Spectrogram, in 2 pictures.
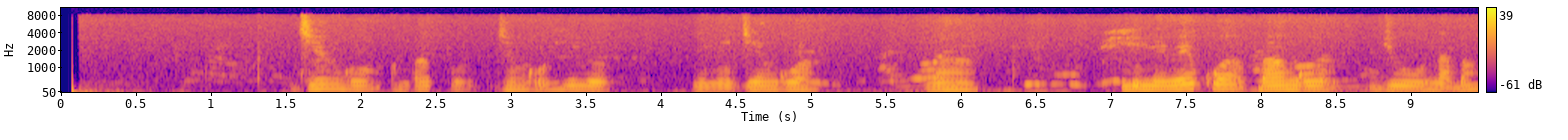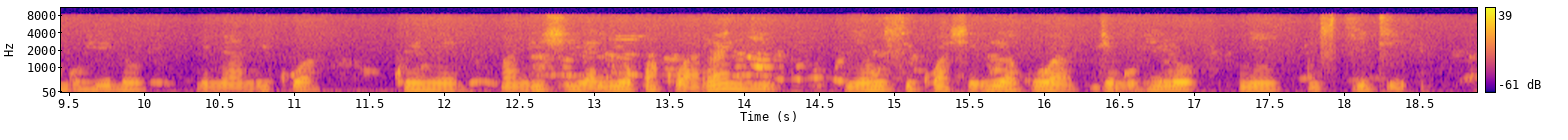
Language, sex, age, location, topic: Swahili, male, 18-24, Mombasa, government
